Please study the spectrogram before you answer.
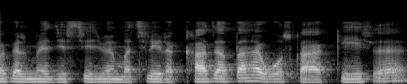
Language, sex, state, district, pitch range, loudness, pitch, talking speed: Hindi, female, Bihar, Patna, 120-130 Hz, -19 LUFS, 125 Hz, 190 wpm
